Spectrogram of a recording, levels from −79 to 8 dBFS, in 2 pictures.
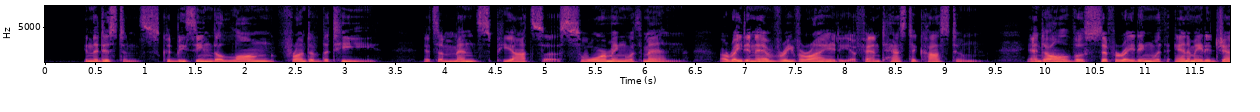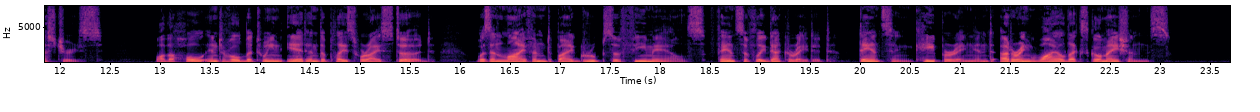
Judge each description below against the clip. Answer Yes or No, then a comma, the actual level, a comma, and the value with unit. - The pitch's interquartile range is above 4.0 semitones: Yes, average, 4.5 semitones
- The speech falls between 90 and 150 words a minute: Yes, average, 145 wpm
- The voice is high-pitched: No, low, 100 Hz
